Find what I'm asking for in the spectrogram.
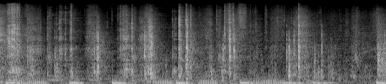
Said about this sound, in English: I'll be taking my recyclable paper bag and cutting it open. I'm just cutting along the edge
